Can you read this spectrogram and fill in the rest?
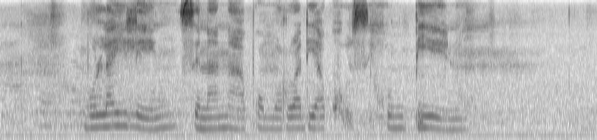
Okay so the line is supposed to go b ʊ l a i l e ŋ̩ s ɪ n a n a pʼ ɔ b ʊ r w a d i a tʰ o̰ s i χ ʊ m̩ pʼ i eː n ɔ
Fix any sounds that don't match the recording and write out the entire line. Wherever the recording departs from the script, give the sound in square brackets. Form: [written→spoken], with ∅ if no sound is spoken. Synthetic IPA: b ʊ l a i l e ŋ̩ s ɪ n a n a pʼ ɔ [b→m] ʊ r w a d i a [tʰ→kʰ] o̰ s i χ ʊ m̩ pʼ i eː n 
